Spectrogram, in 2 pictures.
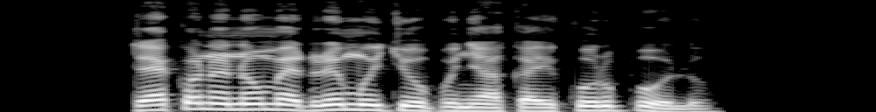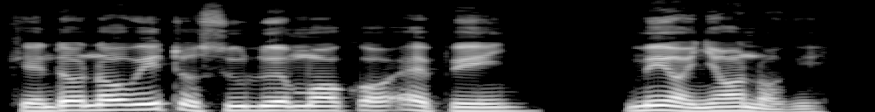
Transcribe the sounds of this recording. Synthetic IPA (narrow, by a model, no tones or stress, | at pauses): tɛkɔnɛnɔmɛdɾemot͡ʃopoɲakaekoɾpolo | kendonɔwɪtosulwemɔkɔɛpɪɲ | mɪɔɲɔnɔ̰ɡɪ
